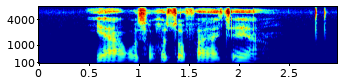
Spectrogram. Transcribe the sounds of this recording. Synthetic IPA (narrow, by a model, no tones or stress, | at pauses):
jaɣʊsɪk͡xʰɔt͡sʼɔfat͡ʃʼɛja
